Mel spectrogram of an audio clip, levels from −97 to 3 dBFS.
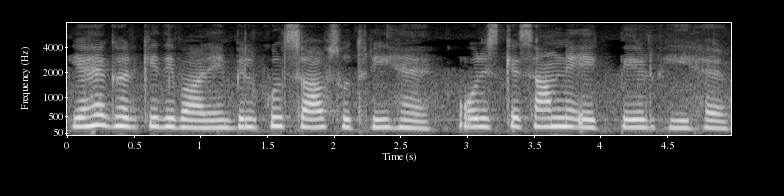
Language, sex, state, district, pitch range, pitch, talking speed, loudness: Hindi, female, Punjab, Fazilka, 205-235 Hz, 220 Hz, 180 wpm, -14 LUFS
